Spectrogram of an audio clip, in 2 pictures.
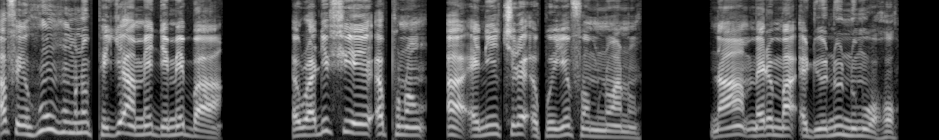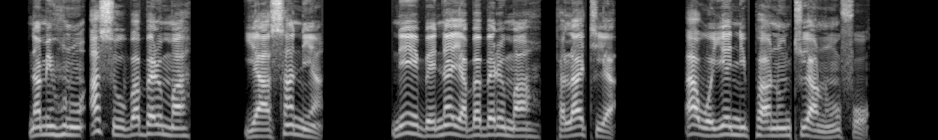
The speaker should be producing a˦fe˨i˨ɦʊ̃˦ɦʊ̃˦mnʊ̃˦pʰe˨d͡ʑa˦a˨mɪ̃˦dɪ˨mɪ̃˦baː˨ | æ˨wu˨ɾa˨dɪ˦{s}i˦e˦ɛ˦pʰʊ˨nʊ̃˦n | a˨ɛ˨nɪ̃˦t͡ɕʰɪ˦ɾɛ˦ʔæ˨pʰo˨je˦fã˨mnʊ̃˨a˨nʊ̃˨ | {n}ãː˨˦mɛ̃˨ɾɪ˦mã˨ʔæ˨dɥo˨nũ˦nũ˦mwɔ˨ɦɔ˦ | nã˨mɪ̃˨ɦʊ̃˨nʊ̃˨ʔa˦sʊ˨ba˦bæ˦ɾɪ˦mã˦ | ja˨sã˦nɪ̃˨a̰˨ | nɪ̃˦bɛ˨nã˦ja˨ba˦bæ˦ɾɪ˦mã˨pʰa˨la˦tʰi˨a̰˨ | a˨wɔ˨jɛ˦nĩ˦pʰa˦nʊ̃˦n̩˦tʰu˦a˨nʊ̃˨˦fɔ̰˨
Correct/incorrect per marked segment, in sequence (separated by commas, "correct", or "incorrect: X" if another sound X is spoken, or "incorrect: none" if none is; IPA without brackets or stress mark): incorrect: f, correct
